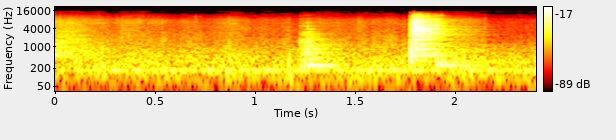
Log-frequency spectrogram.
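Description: Quiet room with a faint steady hum; a faint knock a little past the middle, then a single sharp clink near the end as the filterability-test equipment is handled.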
